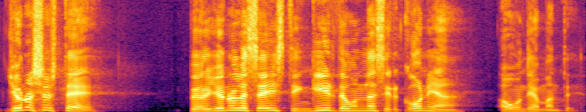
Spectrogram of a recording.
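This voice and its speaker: A man with a Mexican Spanish accent, preaching a sermon and speaking straight to the congregation, emphatic with quieter asides. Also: high-pitched, expressive, normal speed, no room sound, clean studio sound. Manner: addresses the congregation directly. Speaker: pastor.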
